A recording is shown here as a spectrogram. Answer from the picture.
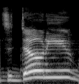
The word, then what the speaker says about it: Sidoni: Today we've got David Sidoni, rhymes with baloney.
